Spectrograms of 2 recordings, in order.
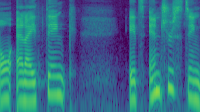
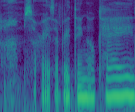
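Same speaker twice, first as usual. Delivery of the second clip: very soft, half-whispered question; hushed concern; 5 semitones higher, 12 dB quieter, faster than usual. Retold or imitated. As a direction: imitate mom gently checking on a stranger. Mom gently asks crying stranger.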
